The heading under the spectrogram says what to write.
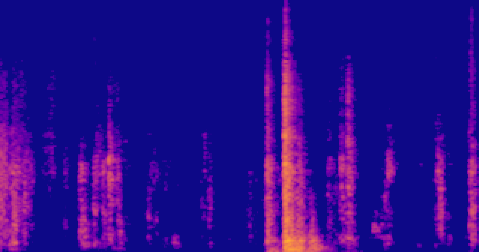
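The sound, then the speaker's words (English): A door is pushed shut with a heavy thud, surrounded by a scatter of quieter clicks, rattles and handling noises as it is latched and locked. No one speaks. “All right, I had to shut that door and lock it.”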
